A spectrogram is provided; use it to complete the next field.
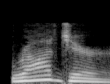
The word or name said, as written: rodger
